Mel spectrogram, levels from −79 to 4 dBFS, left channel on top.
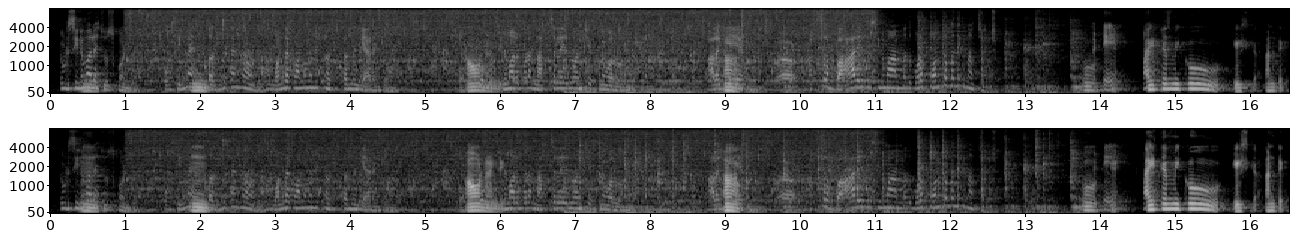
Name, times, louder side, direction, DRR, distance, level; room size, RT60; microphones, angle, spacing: voice 1, 0.1-1.2 1.5-4.6 5.4-7.9 8.8-9.3 9.6-12.5 13.9-14.2 14.6-14.9, left 3 dB, 60° left, 10 dB, 0.8 m, -37 dB
sound 1, 1.0-11.0, left 4 dB, 45° left, 1.2 m, -41 dB
voice 2, 5.5-6.0 9.0-9.2 13.7-14.0 14.6-16.3, right 5 dB, 55° right, 17 dB, 0.4 m, -26 dB
Typing, 6.8-13.9, right 2 dB, 30° right, 1.9 m, -43 dB
18.0 x 8.6 x 3.2 m, 0.71 s
head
